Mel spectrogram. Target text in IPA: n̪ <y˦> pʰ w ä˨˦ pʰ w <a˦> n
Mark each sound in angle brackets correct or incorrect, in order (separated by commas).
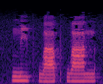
incorrect, correct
